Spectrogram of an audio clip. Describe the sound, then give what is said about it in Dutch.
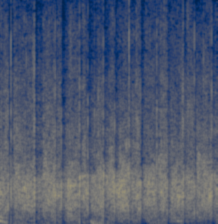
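Applause for a departing guest: dense, continuous clapping fills the whole clip at a loud, even level, with no voices standing out. “Applaus”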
